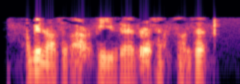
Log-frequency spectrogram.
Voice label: Sheriff Dispatch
